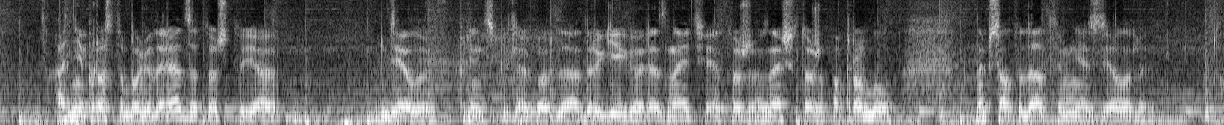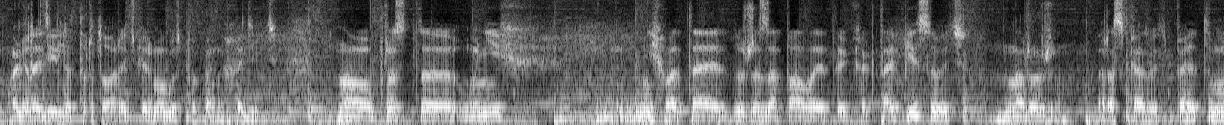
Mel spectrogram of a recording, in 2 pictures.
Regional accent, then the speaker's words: Moscow, Russia; Мы москвичи, мы горожане.

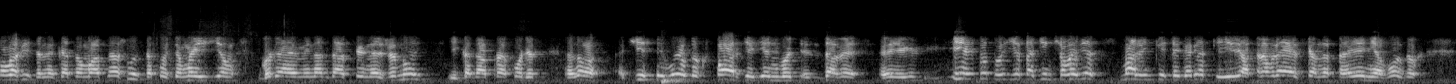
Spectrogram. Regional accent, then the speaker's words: Moscow, Russia; я из Москвы.

